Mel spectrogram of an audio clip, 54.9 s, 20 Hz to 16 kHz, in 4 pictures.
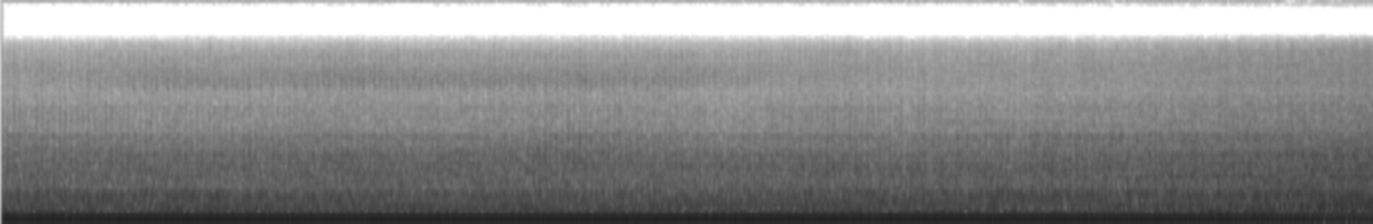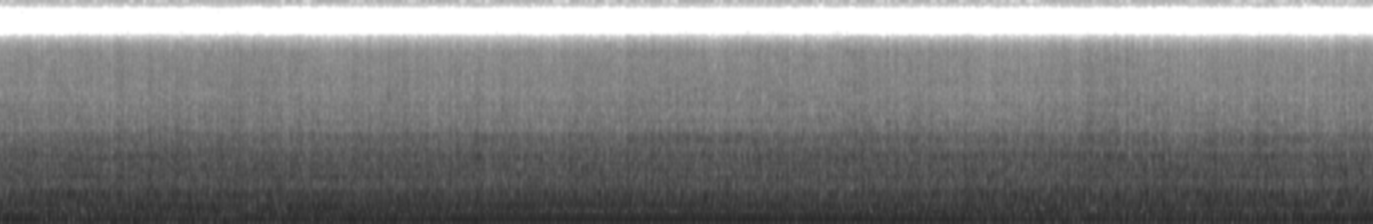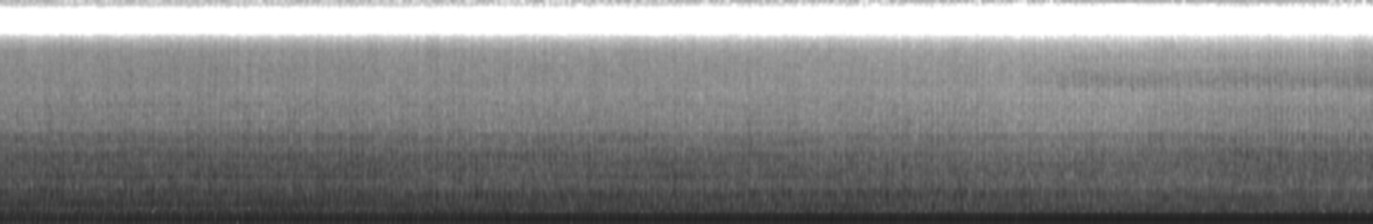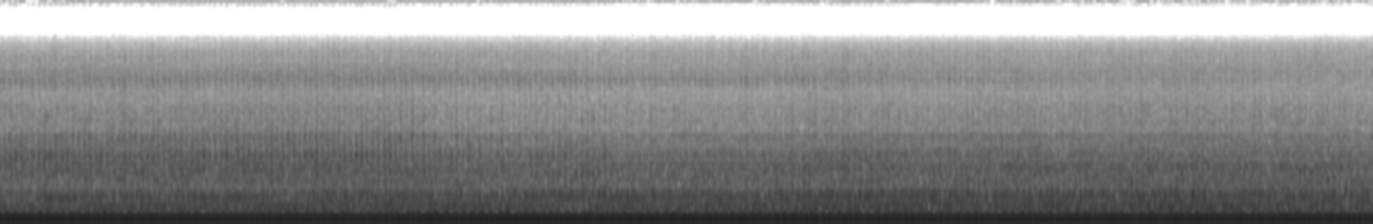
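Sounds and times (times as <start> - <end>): helicopter rotor and engine: 0.0 - 54.9.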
